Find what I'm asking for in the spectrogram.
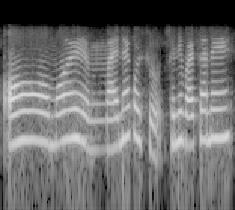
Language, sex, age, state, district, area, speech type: Assamese, female, 30-45, Assam, Tinsukia, urban, conversation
